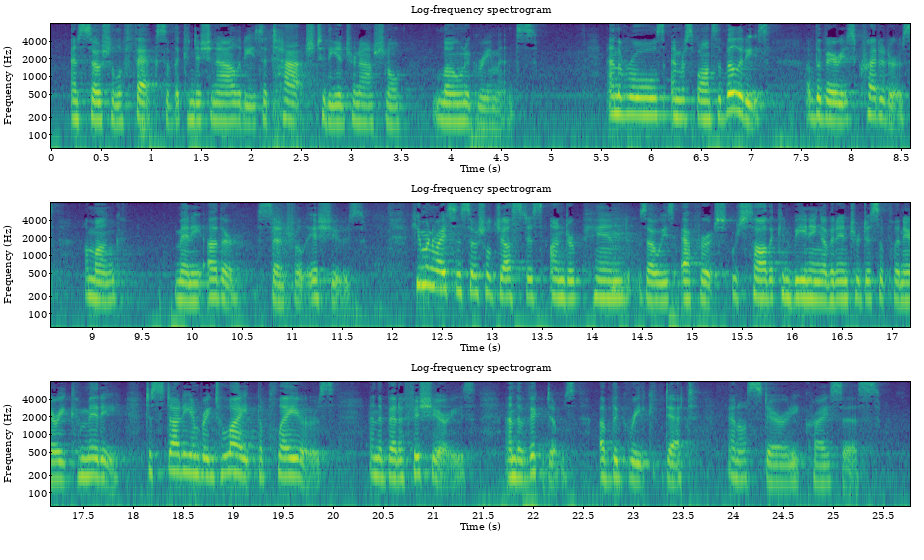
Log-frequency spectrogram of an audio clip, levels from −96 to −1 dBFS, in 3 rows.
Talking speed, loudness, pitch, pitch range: 145 wpm, -21 LUFS, 185 Hz, 170-200 Hz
